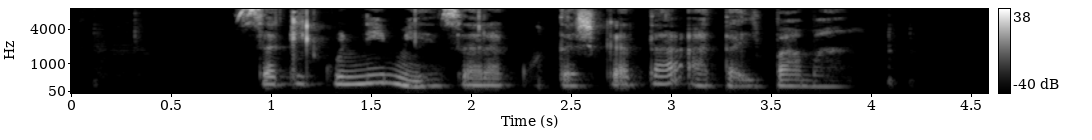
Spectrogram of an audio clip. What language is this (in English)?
Loja Highland Quichua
